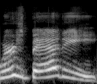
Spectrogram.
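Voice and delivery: high-pitched, very loud shout. Calling out for the cat Betty: yelling. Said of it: "Sorry for yelling".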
